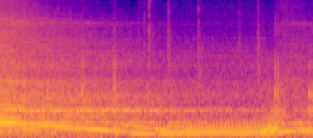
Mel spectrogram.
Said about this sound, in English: Let's start up the GTR here and you'll see what I mean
